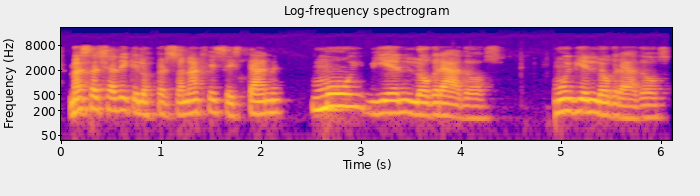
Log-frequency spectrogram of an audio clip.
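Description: A woman's fairly low voice, very slow pace and lively intonation. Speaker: radio co-host. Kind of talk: reading aloud.

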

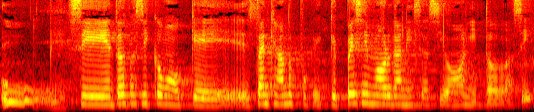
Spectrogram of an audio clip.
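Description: Noticeable background noise runs under a woman's voice. She speaks at a moderate pace in a fairly high pitch with ordinary pitch variation. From Yucatán, Mexico. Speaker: cosplayer and anime fan. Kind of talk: casual interview.

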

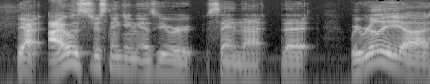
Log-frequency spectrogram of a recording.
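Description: A man has an ordinary speaking voice with a fairly low pitch and lively intonation, at a fairly quick pace. The recording is very clean with a silent background. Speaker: podcast co-host. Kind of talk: casual chat.

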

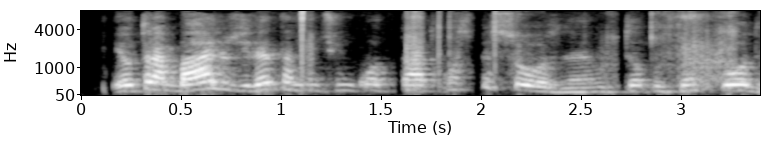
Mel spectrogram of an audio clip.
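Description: Lively in intonation, a man speaks at a fairly quick pace with a high pitch. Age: 40s. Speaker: independent cultural worker and writer. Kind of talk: casual interview chat. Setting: online live stream. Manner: halting with frequent repetitions.

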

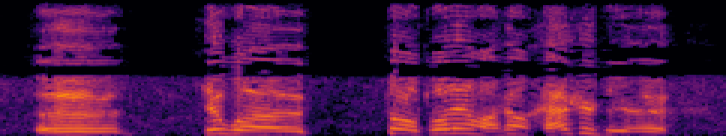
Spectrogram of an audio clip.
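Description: Dry, close male voice with no echo and ordinary pitch variation. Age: 30s. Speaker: caller seeking dating advice. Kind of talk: call-in consultation. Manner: halting, many fillers and repetitions.

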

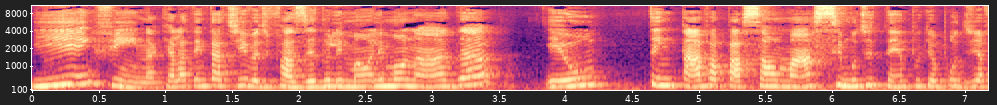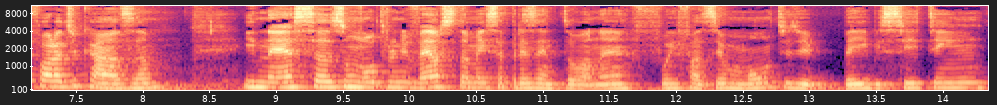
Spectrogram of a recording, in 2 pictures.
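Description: Audible room echo carries a woman's fairly high voice and lively intonation. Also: moderate pace. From Brazil, São Paulo. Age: 30s. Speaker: psychologist and dance therapist. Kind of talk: personal storytelling monologue. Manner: spontaneous, unscripted.

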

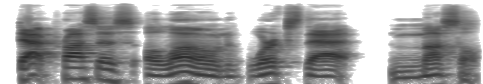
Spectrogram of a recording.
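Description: This man's fairly low voice moves through very wide pitch swings. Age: 50s. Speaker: photographer and NFT artist. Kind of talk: interview conversation.

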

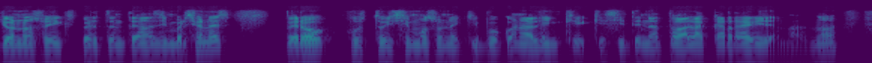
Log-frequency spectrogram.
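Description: Someone talks at a very fast pace against a quiet background, with a dry, close sound and no echo. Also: man. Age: 20s. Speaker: startup entrepreneur. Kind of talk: podcast interview.

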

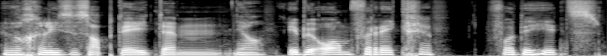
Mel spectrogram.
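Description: In a very clean recording with a silent background, a man speaks with flat, monotone intonation. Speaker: podcaster. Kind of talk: casual monologue.

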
